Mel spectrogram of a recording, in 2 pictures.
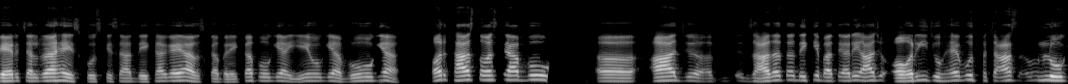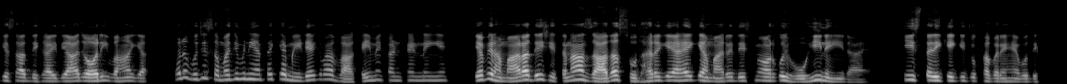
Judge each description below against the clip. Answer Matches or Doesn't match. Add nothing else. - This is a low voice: Doesn't match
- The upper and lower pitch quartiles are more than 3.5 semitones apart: Matches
